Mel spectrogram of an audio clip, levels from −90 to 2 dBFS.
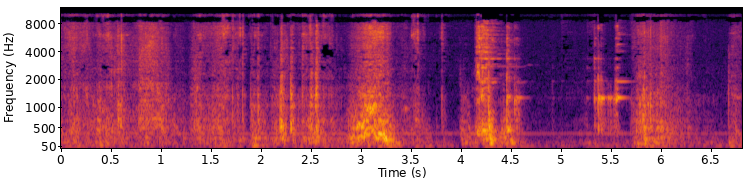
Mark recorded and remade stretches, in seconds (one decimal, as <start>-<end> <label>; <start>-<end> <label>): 0.0-4.1 remade; 4.1-6.8 recorded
